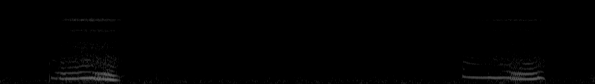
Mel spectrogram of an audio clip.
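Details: Snoring during sleep: two soft, tonal, whistling snores about four seconds apart over quiet room noise.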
